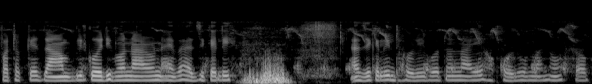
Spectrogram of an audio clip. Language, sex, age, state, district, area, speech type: Assamese, female, 18-30, Assam, Lakhimpur, urban, spontaneous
